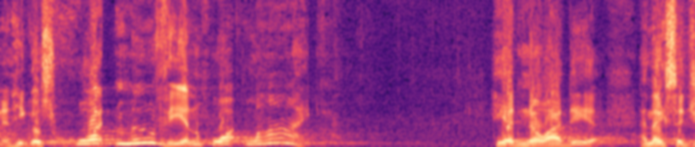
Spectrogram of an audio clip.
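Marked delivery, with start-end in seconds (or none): 0.4-2.2 high, slow puzzled question; baffled. Retold or imitated. Actor answering a fan on the street, baffled and high. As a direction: imitate someone utterly bewildered, pitched way up. Star baffled by fans' demand.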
